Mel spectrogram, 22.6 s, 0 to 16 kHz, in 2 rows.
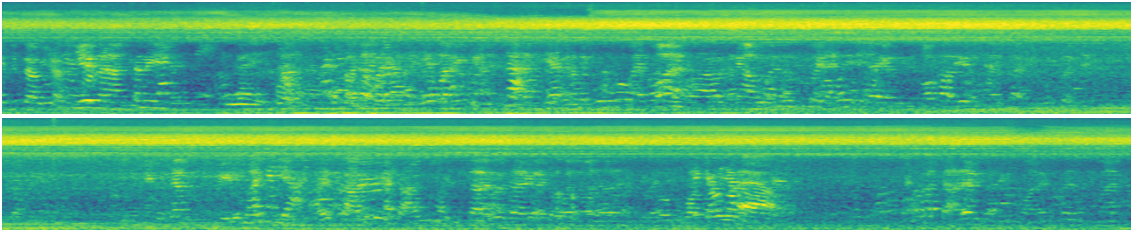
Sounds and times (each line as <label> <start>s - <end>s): Traffic Sound 0.0s - 20.1s
Cicadas sound 0.0s - 22.5s
group of elderly people chatting 0.0s - 22.5s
